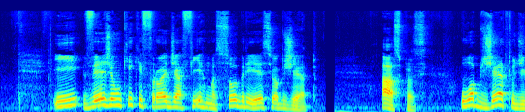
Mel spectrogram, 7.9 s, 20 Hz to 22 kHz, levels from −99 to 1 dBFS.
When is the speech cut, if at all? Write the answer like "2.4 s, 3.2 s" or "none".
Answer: none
